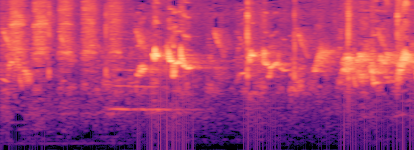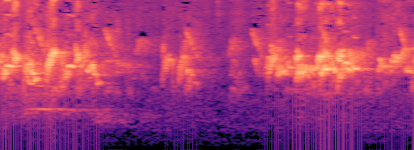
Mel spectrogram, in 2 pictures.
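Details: Red-whiskered bulbul chirping: rapid bright twittering notes in busy bursts, a short pause near the end, then another lively run of chirps, with a faint low whistle heard twice.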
